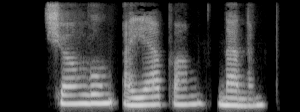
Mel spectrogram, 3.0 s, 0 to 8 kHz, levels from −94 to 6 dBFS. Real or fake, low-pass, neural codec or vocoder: real; 7.2 kHz; none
